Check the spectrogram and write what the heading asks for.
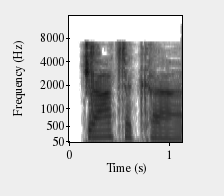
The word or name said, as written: jataka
